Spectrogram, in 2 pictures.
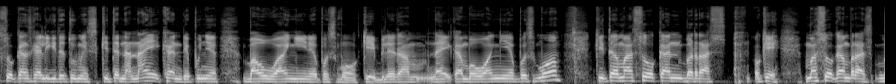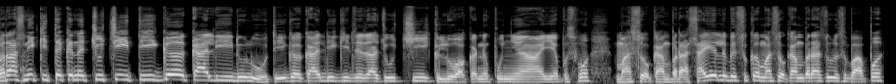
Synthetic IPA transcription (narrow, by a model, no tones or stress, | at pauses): sʊʔkansəkalikit̪ət̪̬umɪskit̪ənaʔnãɪʔkandiəpuɲə̃bauwaŋinap̬əsəmuaokebiladahnaɪʔkanbauwaŋiap̬əsəmuəkit̪əmasʊʔkanbəɾasokemasʊʔkanbəɾasbəɾasnikit̪əkənə̃t͡ʃut͡ʃit̪iɡəkalidulut̪iɡəkalik̬it̪̬ədaht͡ʃut͡ʃikəluakənəpuɲəajəapəsəmũəmasʊʔkanbəɾasːajələbɪhsukəmasʊʔkanbəɾasdulus̬əbaapə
